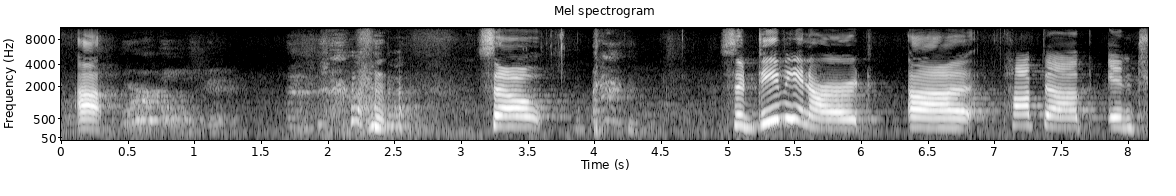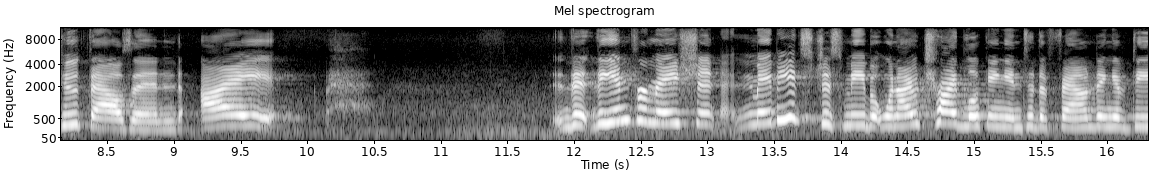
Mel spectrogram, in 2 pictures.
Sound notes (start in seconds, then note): 10.2 sigh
